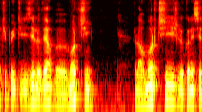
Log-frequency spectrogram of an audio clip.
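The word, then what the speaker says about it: მორჩი: guiles donc morchi routun c'est assez facile à prononcer il y a aucune difficulté à part des a roulé comme la espagnool donc morchi morchi mais c'est du tutoimement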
